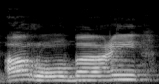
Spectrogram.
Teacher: را ساکن ہے، اب را ساکن سے پہلے حرف دیکھیں گے، اس کے اوپر زبر ہے تو را کو ہم موٹا کر کے پڑھیں گے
